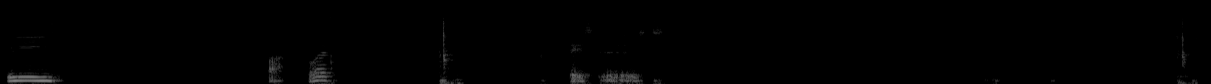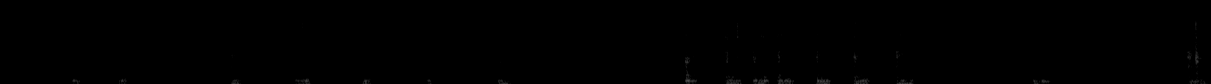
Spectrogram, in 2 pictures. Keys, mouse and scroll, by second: 0.5 click, 2.9 middle click, 5.3 click, 9.1 x, 9.7 click, 11.7 v, 12.7 click, 14.3 x, 15.0 click, 16.7 middle click, 17.1 shift+middle click, 17.9 middle click, 17.9 middle click, 18.7 shift+middle click, 19.0 ctrl+middle click, 19.1 ctrl+z, 21.4 middle click, 22.3 click, 22.6 middle click, 23.8 alt+z, 24.1 middle click.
